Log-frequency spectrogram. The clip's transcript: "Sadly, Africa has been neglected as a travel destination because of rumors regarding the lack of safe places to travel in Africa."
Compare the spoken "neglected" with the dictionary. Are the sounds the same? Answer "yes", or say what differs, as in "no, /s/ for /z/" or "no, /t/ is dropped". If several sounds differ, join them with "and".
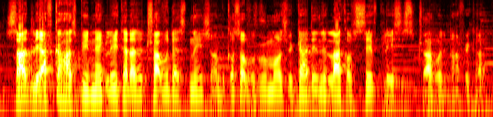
no, /k/ is dropped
